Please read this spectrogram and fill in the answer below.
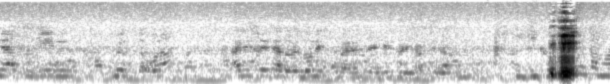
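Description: Quiet talking, then one sudden sharp gulping catch of breath: a single hiccup.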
